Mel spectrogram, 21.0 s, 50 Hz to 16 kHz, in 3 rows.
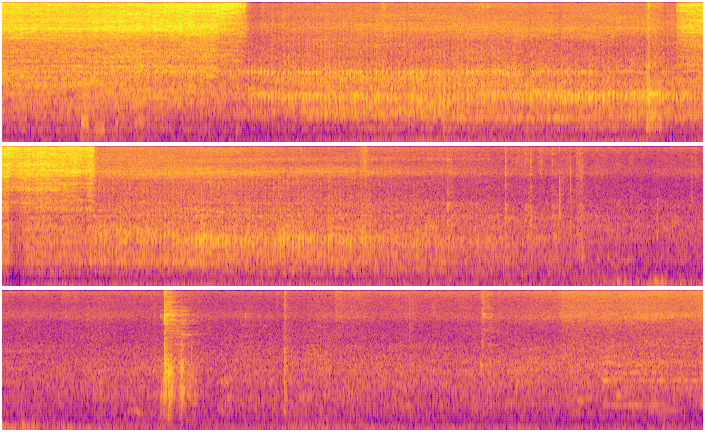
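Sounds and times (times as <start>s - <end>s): electric hand tool rasping: 0.0s - 2.6s, 6.4s - 9.2s.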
